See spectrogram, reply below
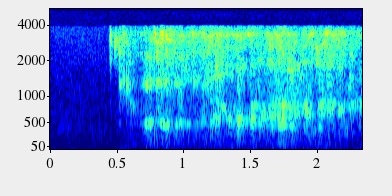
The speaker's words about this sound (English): May the water hit the ground, and may it take up root, and may it spring up and grow.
